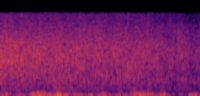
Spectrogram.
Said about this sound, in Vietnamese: Chúng ta đồng ý không? Đồng ý không? Bé thế. Nếu đồng ý cho mà chàng vỗ tay thật to xem là để cùng làm với nhau.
